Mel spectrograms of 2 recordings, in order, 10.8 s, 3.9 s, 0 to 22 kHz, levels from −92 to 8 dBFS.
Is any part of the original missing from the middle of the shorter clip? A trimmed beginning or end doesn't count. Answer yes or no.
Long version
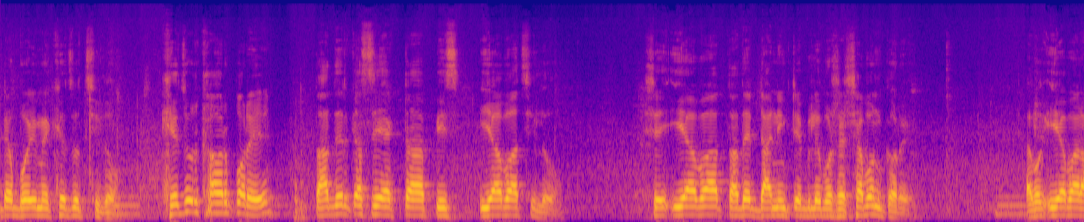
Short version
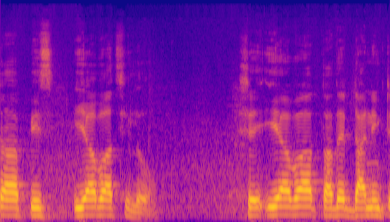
no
